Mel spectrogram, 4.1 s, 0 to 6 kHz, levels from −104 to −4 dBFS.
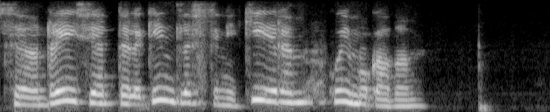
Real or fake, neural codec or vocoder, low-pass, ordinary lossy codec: fake; codec, 16 kHz, 8 kbps, FreqCodec, larger model; 5.4 kHz; Opus, 32 kbps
